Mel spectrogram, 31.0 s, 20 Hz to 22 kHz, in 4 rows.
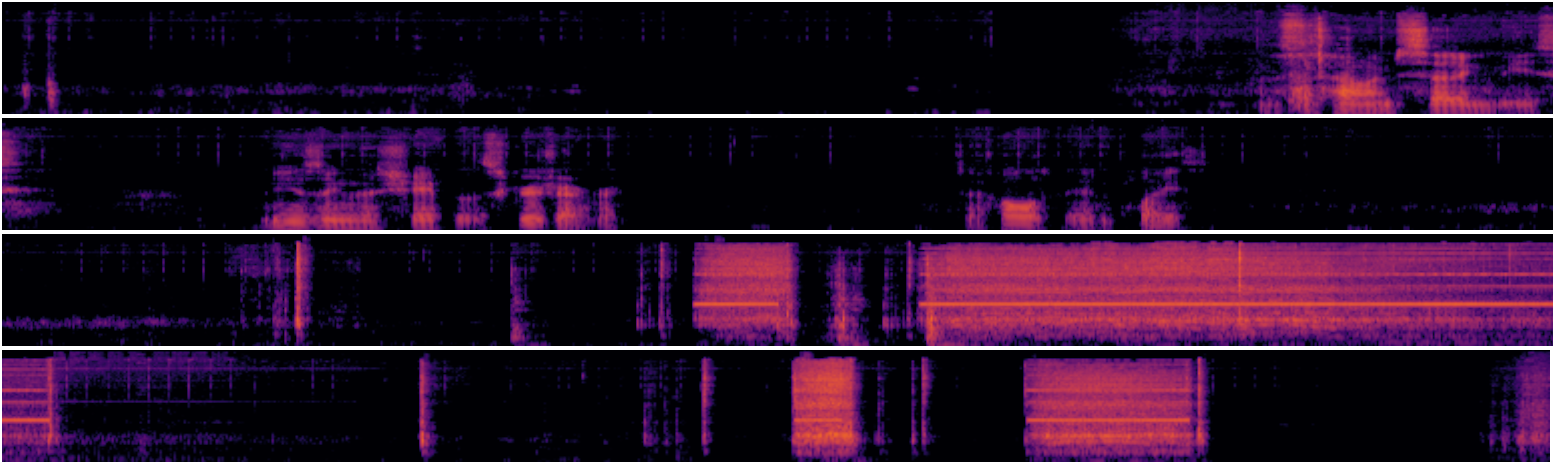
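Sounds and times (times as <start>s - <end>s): small electric motor whining: 18.9s - 23.6s, 27.2s - 27.6s, 28.4s - 29.3s
sharp clicks: 26.4s - 29.5s.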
